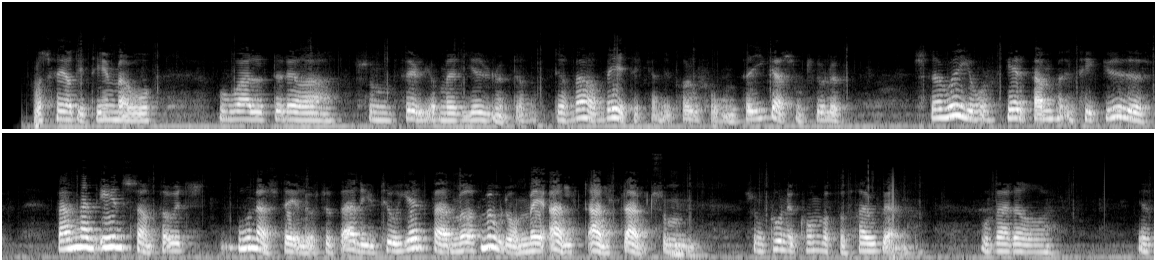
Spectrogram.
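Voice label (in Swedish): Fleninge Skåne, dialekter; Folkminnen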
